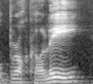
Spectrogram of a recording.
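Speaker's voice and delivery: "broccoli" stressed on the last syllable, brocco-LEE; "broccoli" as brocco-LEE, deliberately misplaced stress; wrong end stress. Shown as a demonstration. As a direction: land hard on the final LI of "broccoli". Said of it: "is not gonna be".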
